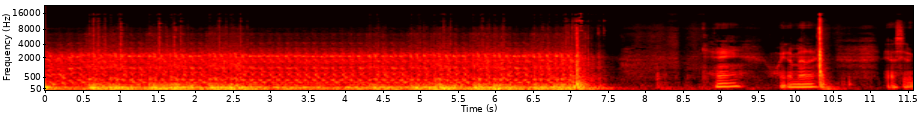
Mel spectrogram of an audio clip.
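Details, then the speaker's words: Ford F250 7.3 IDI diesel, cold start: cranks steadily about seven seconds and never catches; glow plugs not working, fault in the glow plug circuit suspected at a ground, relay or switch, with a loose connection found. "plug isn't working little bugs aren't working so we got an issue somewhere here ground or it's not trying to fire but we got no gold plugs so we got an issue somewhere here"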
